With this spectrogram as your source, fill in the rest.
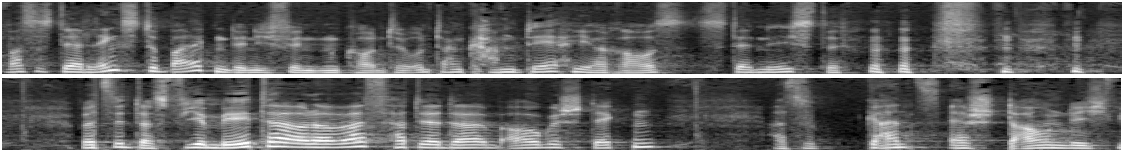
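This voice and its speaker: A man preaching a sermon to a congregation in a casual, colloquial way, with lively emphasis. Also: mid-range voice.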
